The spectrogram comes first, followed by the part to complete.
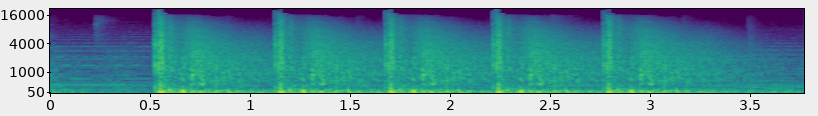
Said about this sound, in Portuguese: Balas de canhão voaram de todas as direções, destroçando os três navios.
